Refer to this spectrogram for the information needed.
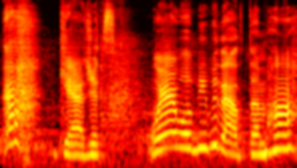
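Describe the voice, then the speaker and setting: High, chirpy cafe server. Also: female voice, lively intonation, measured pace, pushed and bright, faint music behind, heavily acted. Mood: friendly, chatty. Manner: chirpy, familiar, casual. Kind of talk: audio drama dialogue.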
